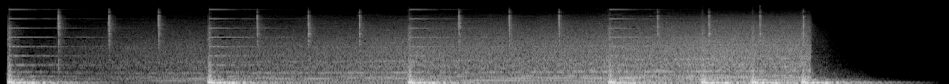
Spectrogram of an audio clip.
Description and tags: This is a "recreation" of the sounds heard at the beginning of the "Alice in Wonderland" Superbowl TV spot. I used Jobro's Cinematica 7 in reverse and Timbre's Bass Drum and Discordant Bells. The ticking sound I made by tapping a pen. I recorded the full "ticking track" (up to :17 in the spot) but didn't have the string hits to make it sound good.
bass, drums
